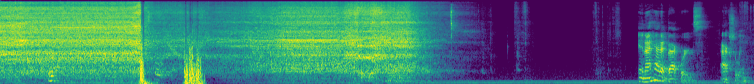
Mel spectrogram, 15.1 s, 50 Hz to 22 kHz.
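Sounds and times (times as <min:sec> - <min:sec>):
air blast on microphone: 0:00.0 - 0:04.2
hair dryer blowing: 0:00.0 - 0:09.6
loud knock: 0:02.8 - 0:04.1.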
